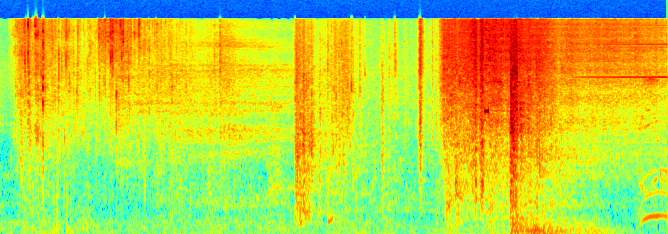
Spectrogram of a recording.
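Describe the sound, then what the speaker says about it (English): Explosion in the video game Aliens: Colonial Marines during a team deathmatch online match, a muffled boom building around the middle and swelling into rumbling blasts with scattered thuds, at moderate volume over steady game noise. "Explosion now."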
